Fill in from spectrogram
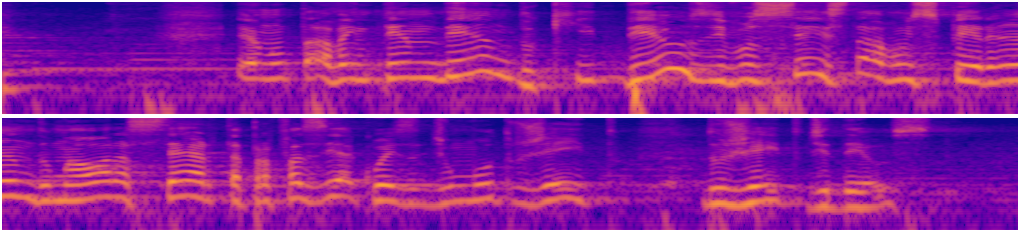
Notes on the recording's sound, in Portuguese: Culto de Celebração. Na Igreja ABA Blumenau (Transmitido ao vivo).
